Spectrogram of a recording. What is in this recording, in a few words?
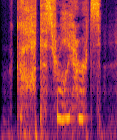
going to die, teengirl; voice; source engine; left 4 dead 2; survivor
